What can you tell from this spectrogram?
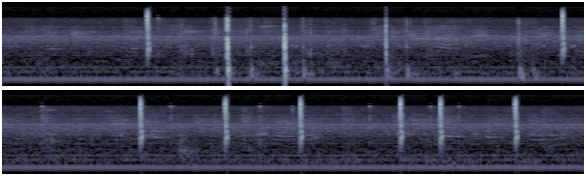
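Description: Computer mouse button clicking, about a dozen sharp clicks at irregular intervals, over a steady low hum.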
